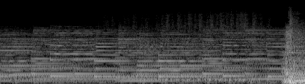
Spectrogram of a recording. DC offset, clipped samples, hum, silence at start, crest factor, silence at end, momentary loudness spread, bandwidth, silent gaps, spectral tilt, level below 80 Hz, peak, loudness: under 0.1%; under 0.1%; none; 0 s; 18 dB; 0 s; 3 LU; 14.5 kHz; none; -6 dB/octave; -42 dBFS; -8 dBFS; -29 LUFS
